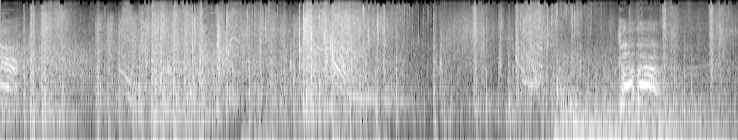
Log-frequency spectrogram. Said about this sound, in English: Suppressing fire!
